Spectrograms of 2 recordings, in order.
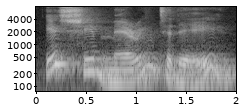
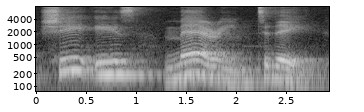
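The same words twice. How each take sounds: First: "Is she marrying today?" slowly, rising on "today"; question intonation. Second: Said in the usual way. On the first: Shown as a demonstration. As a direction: ask it with a clear upswing at "today". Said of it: "mudar a entonação da nossa pergunta". ("Is she marrying today?" subindo o tom em "today", como pergunta) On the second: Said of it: "Agora eu quero perguntar".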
